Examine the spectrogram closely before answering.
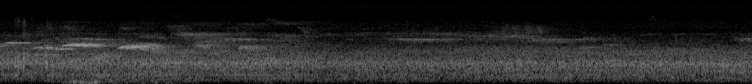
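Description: Small songbirds chirping and singing in short, clear whistled notes, scattered throughout, over a faint steady outdoor hiss.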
